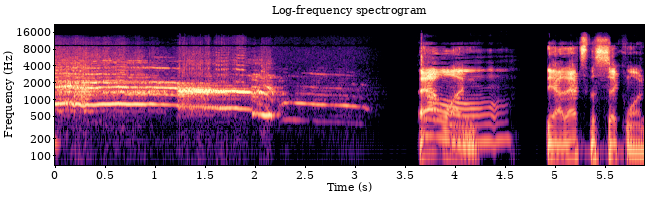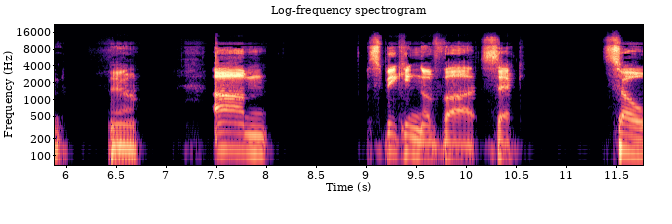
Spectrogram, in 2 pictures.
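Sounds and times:
rooster crowing: 0.0s - 3.2s
speech: 3.8s - 4.3s, 4.9s - 6.8s, 7.5s - 8.1s, 9.0s - 10.6s, 11.4s - 11.7s.

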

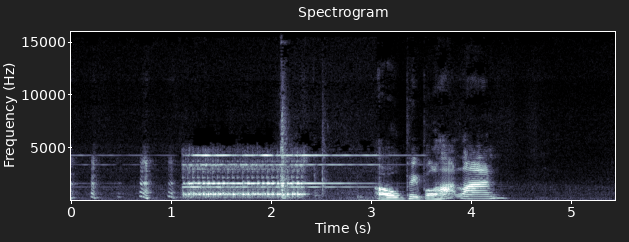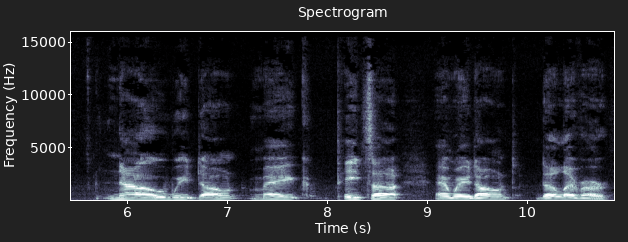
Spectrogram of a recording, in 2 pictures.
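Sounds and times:
telephone ringing: 0.0s - 4.0s
speech: 3.1s - 4.4s, 5.8s - 10.8s.

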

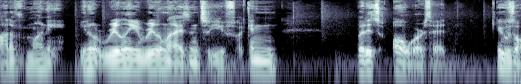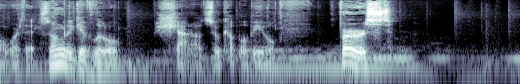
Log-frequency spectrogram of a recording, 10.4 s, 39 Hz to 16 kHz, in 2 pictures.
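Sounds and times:
speech: 0.0s - 3.0s, 3.6s - 9.2s
low droning hum: 4.4s - 10.3s
faint road noise: 5.0s - 10.3s
large truck engine rumble outside: 5.0s - 10.3s.

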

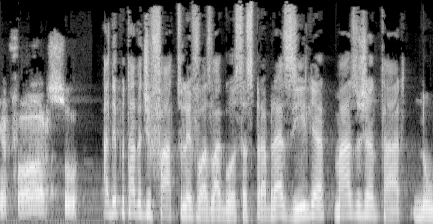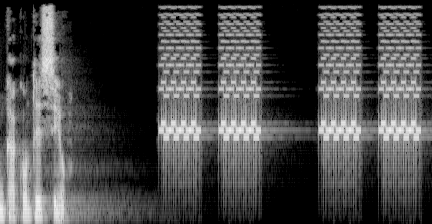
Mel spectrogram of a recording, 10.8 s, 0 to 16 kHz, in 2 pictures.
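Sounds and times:
speech: 0.0s - 6.4s
telephone ringing with bright electronic warble: 7.4s - 10.8s.

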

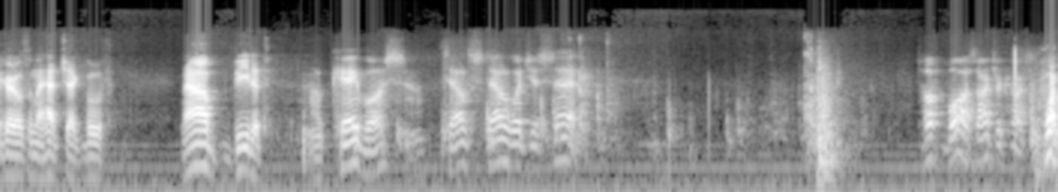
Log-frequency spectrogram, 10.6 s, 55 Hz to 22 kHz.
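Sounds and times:
speech: 0.0s - 1.2s, 1.8s - 6.1s, 8.0s - 8.3s, 9.7s - 10.5s
door opening and shutting: 4.0s - 8.8s.

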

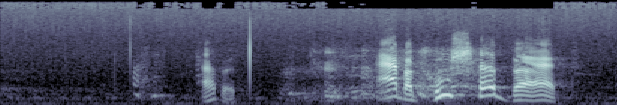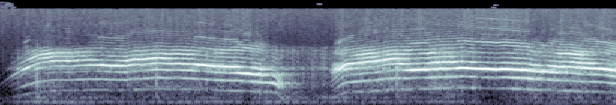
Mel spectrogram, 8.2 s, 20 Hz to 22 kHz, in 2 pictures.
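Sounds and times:
speech: 1.3s - 4.4s
cat yowling after its tail is stepped on: 4.2s - 8.2s.

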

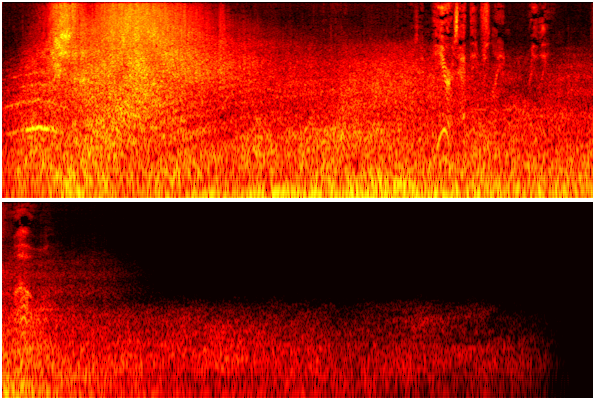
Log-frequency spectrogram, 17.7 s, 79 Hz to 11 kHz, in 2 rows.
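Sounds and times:
fighter jet roaring overhead: 0.0s - 13.0s.

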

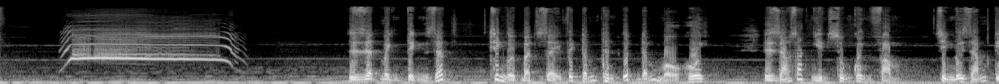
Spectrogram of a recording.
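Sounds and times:
woman screaming in terror: 0.6s - 2.5s
speech: 3.5s - 9.9s.

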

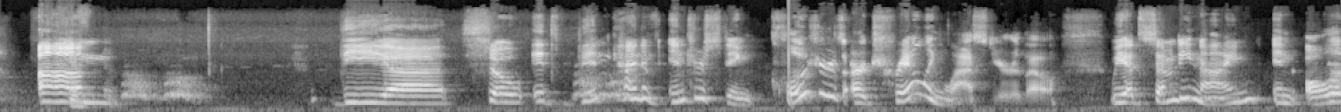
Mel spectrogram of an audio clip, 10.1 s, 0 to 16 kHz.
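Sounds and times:
speech: 0.3s - 1.1s, 2.5s - 10.0s
dog barking: 0.8s - 1.6s, 4.2s - 4.8s.

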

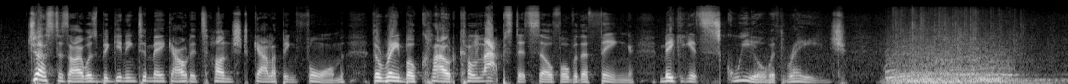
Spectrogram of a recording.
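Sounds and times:
speech: 0.3s - 9.2s
rumbling thunder: 8.8s - 10.6s.

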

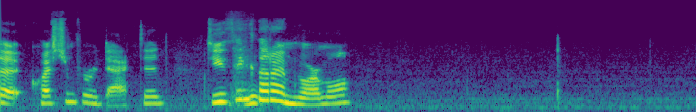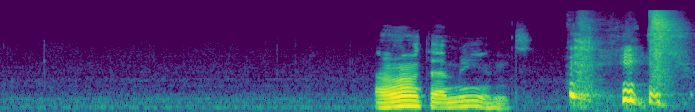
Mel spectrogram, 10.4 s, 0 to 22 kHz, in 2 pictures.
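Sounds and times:
speech: 0.0s - 2.7s, 8.0s - 10.4s
person sneezing: 9.5s - 10.4s.

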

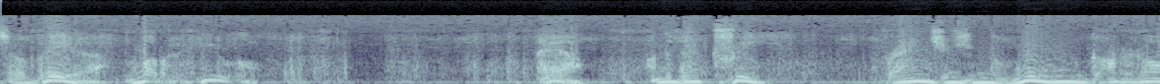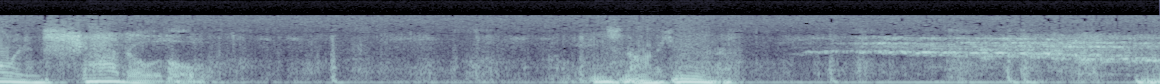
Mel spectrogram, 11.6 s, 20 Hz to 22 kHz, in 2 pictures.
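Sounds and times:
speech: 0.0s - 1.6s, 3.3s - 7.0s, 8.8s - 9.6s
horse hooves clopping: 0.0s - 11.5s
steady low hum: 0.0s - 11.5s
horse whinnying: 9.8s - 11.5s.

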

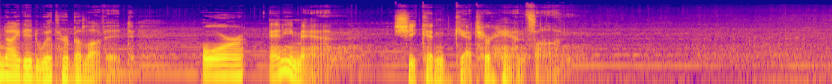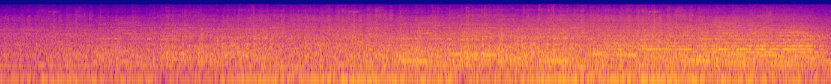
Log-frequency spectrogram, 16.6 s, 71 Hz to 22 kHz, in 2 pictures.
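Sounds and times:
speech: 0.0s - 5.8s
train travelling to Sha Tin in Hong Kong rumbling along the rails: 0.0s - 16.6s
rhythmic rattling of the train cars: 5.2s - 16.6s.

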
